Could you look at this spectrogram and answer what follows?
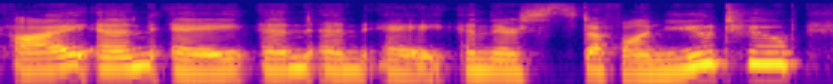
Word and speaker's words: Inanna: Her name is Inanna, and Inanna is, let me tell you, it's spelled I, da, da, da, da. I want to get it right. Inanna.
